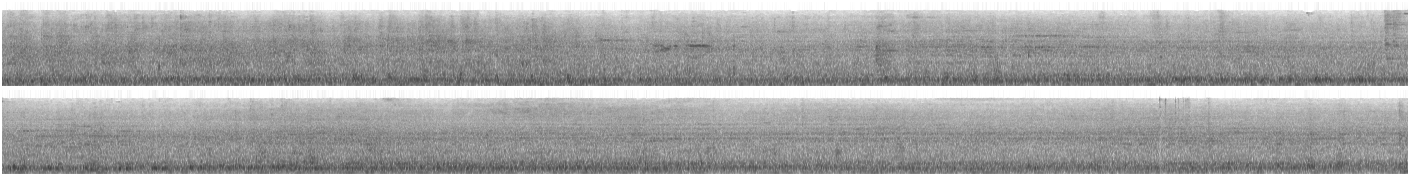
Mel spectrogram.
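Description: Double-stack intermodal freight train passing close by: a steady rumble and rattle of loaded container well cars rolling over the rails, with occasional wheel clicks.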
